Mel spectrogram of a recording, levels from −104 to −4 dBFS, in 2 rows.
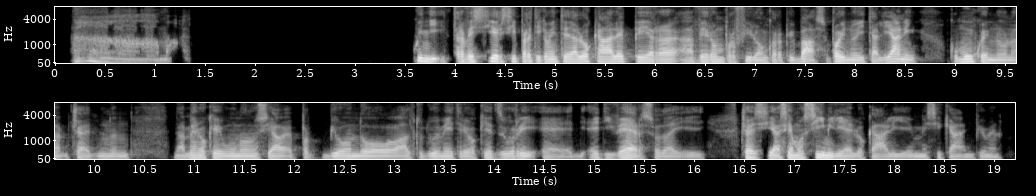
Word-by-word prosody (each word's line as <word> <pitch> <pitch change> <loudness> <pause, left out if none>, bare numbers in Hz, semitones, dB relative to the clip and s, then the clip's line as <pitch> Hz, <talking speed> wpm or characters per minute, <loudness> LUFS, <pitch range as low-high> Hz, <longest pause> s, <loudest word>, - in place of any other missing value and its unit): Ah 90 - -9
ma 80 -1 -12 2.4
quindi 130 -5 +5
travestirsi 130 +1 +3
praticamente 125 -1 +2
da 120 - +5
locale 125 0 +5
per 115 -2 +1
avere 115 0 +1
un 115 - +2
profilo 110 +1 -2
ancora 100 -1 -4
più 105 - -6
basso. 115 -4 +1
Poi 130 -2 +5
noi 110 0 +1
italiani, 110 0 +1 0.3
comunque, 125 +2 +2
non 105 -2 -2
a 105 +1 -6
cioè, 105 -2 -6
non 100 -1 -6 0.5
a 110 -2 -6
meno 115 +1 0
che 115 0 -2
uno 110 0 0
non 105 -2 -2
sia 110 0 -3
pr 105 -1 -12
biondo, 105 -2 -1
alto 100 +1 -7
2 105 +1 -2
metri 105 -1 -4
e - - -2
occhi 100 +3 -5
azzurri, 105 +1 -2
è 90 -4 -11
d 95 - -14
è 115 -2 -5
diverso, 100 0 0
dai. 90 -1 -8 0.4
Cioè, 120 -1 +3
sia 115 +5 +1
siamo 120 -1 +2
simili 115 -3 +3
ai 100 - -2
locali 95 -1 -6
messicani, 95 -1 -8
più 95 +1 -12
o - - -8
meno. 90 +1 -11
110 Hz, 160 wpm, -23 LUFS, 100-120 Hz, 2.4 s, quindi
